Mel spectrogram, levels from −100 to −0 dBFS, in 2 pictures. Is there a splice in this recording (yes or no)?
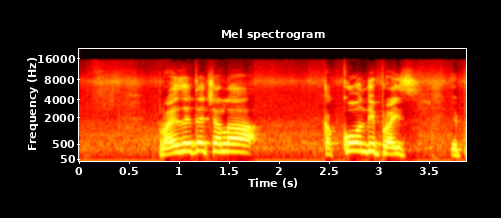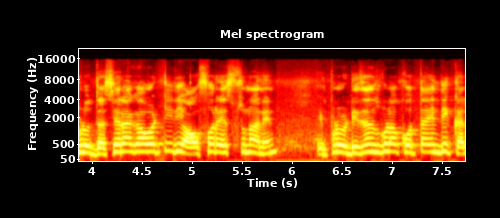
yes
